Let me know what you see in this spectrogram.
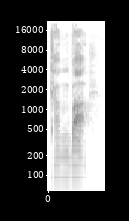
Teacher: And the P is transformed into a B, camba. But I can still recognize it because I'm familiar with campare.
